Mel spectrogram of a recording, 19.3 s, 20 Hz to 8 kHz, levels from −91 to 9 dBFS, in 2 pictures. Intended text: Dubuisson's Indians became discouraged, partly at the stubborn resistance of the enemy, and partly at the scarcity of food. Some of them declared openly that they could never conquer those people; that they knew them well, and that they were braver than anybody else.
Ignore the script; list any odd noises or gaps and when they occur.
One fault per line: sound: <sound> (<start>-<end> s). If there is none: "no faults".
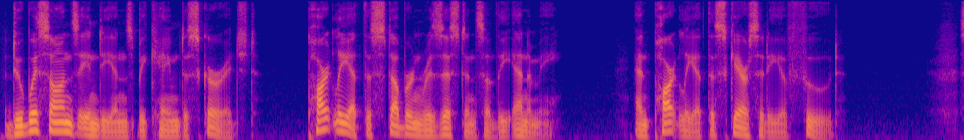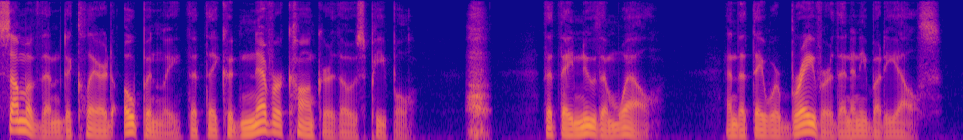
sound: breath (14.3-14.6 s)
